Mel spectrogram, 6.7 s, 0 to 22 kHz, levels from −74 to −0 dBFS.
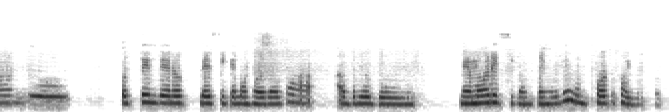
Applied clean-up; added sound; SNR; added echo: neural mask model RNNoise.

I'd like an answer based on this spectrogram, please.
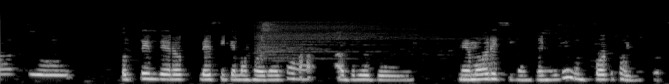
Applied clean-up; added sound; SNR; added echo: classical method Wiener filter.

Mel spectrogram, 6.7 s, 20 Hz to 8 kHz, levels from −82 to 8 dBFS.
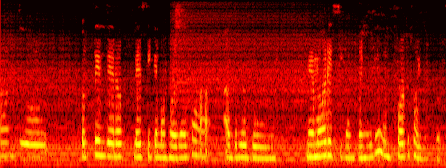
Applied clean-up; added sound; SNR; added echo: none; Electric guitar; 15 dB; none.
